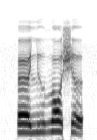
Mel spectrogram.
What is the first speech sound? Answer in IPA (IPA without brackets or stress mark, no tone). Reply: œ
